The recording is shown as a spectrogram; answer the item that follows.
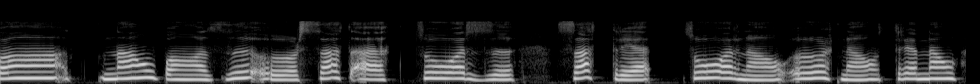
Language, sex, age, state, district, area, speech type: Kashmiri, female, 60+, Jammu and Kashmir, Budgam, rural, read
